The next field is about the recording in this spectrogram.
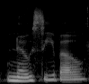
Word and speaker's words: nocebo: and do you pronounce this nocebo? – Yeah.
